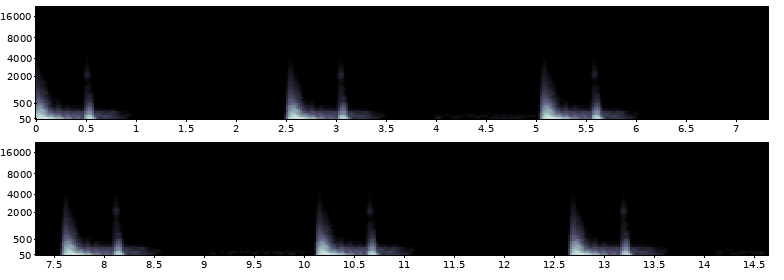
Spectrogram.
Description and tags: SLOW HEARTBEAT
An acidental heartbeat i made
anatomy, beat, blood, body, heart, heart-beat, heartbeat, human, pulse, pump, scare, slow, sound, stethoscope, thriller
